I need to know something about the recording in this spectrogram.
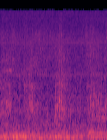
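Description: Faint, dull hoofbeats of a ridden Westphalian gelding moving over the soft footing of an indoor arena.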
